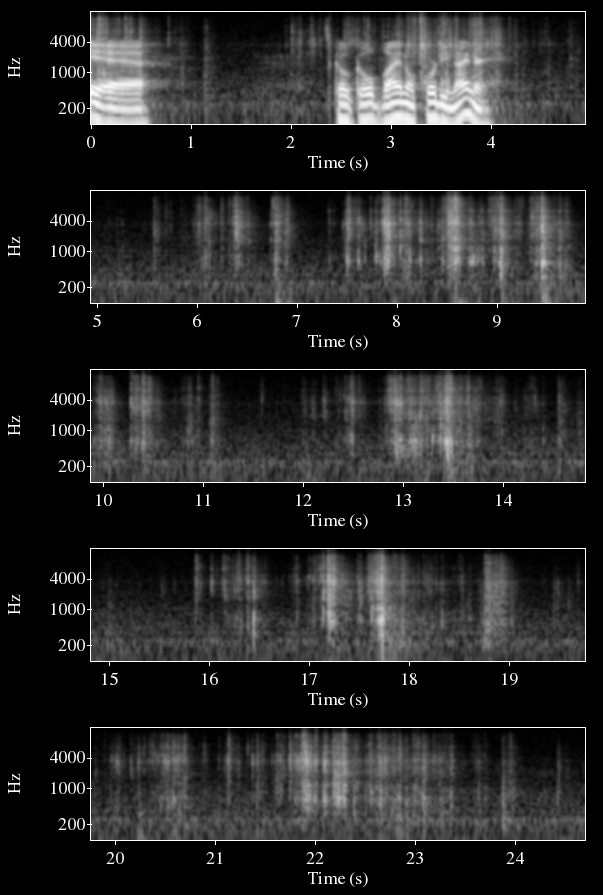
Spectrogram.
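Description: Foil wrappers crinkle and tear as they are torn open.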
